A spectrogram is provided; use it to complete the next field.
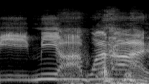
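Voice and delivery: very high, slow, drawn-out whiny voice. Imitating the card character's voice line: high-pitched whiny Dreg Dredges voice. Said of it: "he does that voice where he's like".

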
